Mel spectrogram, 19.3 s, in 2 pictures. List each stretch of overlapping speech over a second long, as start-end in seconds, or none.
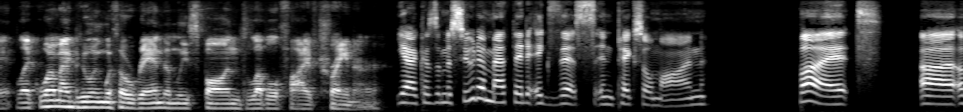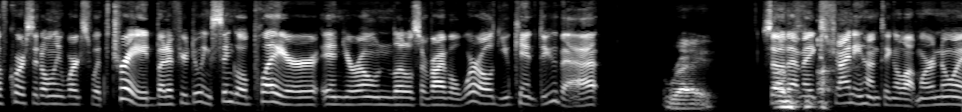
none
